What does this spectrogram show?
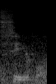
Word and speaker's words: SQL: vocally it is called sequel I can it's sequel It's fine yes SQL is pronounced sequel like I I I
